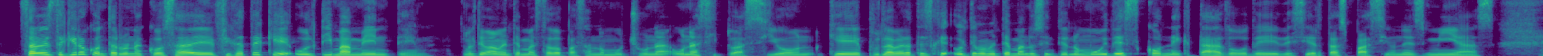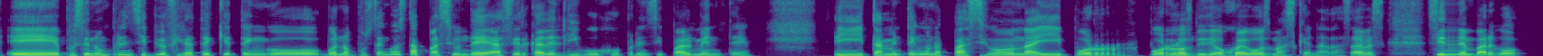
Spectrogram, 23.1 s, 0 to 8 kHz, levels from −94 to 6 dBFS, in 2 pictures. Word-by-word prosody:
¿Sabes? 235 +2 +7
Te 245 - 0
quiero 295 +5 +1
contar 170 - +2
una 190 +1 0
cosa, 175 +2 +3
eh 150 -3 +4
fíjate 225 - -2
que 235 - 0
últimamente 115 - 0 0.2
últimamente 125 -3 0
me 115 - -4
ha - - -1
estado 120 +2 -1
pasando 105 +2 -7
mucho 110 +2 -9
una 120 0 -2
una 135 +3 -1
situación 105 -6 -4
que, 115 -3 +2
pues, 140 - -10
la 140 - +7
verdad 155 +7 +2
es 200 - -5
que, - - +2
últimamente 180 +1 +1
me 175 - -1
ando 175 +2 -1
sintiendo 160 -3 -4
muy 155 +1 -1
desconectado 140 - 0
de 95 0 -3
de 100 +1 -8
ciertas 115 +6 -2
pasiones 110 +2 -3
mías. 100 -5 -4 0.4
Eh, 130 0 +7
pues 150 +4 -3
en 185 - +3
un 220 +1 -2
principio 210 -8 -3
fíjate 170 +2 -1
que 175 - -4
tengo, 150 +1 0
bueno, 170 -2 0
pues 160 0 -13
tengo 240 +5 -3
esta 285 -1 +4
pasión 120 +1 -1
de 160 +3 +4
acerca 130 +8 +2
del 155 -6 -2
dibujo 110 +5 -7
principalmente. 105 0 -3 0.6
Y 115 -2 0
también 125 +4 0
tengo 155 +1 -1
una 170 +1 -1
pasión 120 -2 +1
ahí 115 +1 +3
por 115 -5 -2
por 120 0 +2
los 120 -3 +3
videojuegos 105 -1 +2
más 95 -1 -5
que 90 - -8
nada, 80 -3 -12
¿sabes? - - -2 0.3
Sin 140 -1 +2
embargo, 180 +8 +2
130 Hz, 180 wpm, -24 LUFS, 110-170 Hz, 0.6 s, Sabes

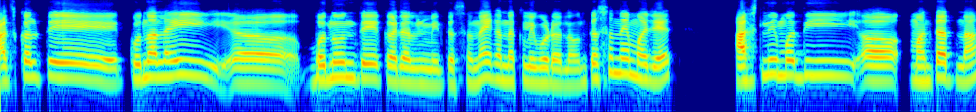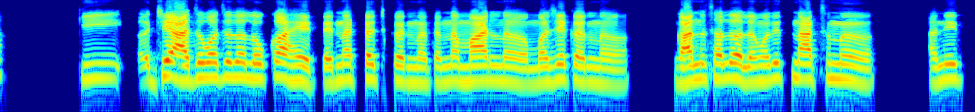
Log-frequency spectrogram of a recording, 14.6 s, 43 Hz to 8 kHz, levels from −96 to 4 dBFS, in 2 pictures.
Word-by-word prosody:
आजकाल 185 +6 -2
ते 225 - 0 0.5
कुणालाही 225 -1 -3
अ, 165 -2 -3 0.2
बनवून 215 +2 -3
ते 205 -1 0
करेल 175 -2 -2
मी 155 - -8
तसं 160 +1 -10
नाही 215 +1 -2
का 195 - -5
नकली 180 -1 -6
बोडा 160 -2 -3
लावून, 155 +2 -11
तसं 205 +7 -6
नाही 260 - -2
मजा 195 -4 -2
येत. 195 +5 -1 0.5
असलीमध्ये 240 +2 -7
अ, 185 -1 -1
म्हणतात 185 +4 0
ना, 180 +2 -3 0.6
की 200 +1 -5 0.5
जे 235 - +7
आजूबाजूला 220 +3 +7
लोकं 205 +2 0
आहेत. 185 -5 +5
त्यांना 185 +4 +1
टच 200 -1 +2
करणं, 175 -2 -1
त्यांना 180 +1 -2
मारणं, 185 -2 +4
मजे 175 +4 +1
करणं. 165 -4 -1 0.4
गाणं 190 +4 +7
चालू 205 +1 0
झाल्यावर 185 -2 +3
मध्येच 210 +3 -1
नाचणं 200 -4 +3 0.4
आणि 195 +4 -2
190 Hz, 165 wpm, -24 LUFS, 175-215 Hz, 0.6 s, जे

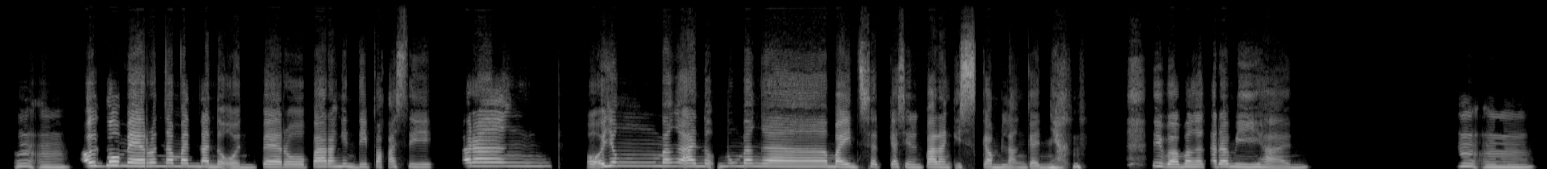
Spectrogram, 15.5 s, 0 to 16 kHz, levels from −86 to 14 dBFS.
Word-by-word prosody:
Mm. 250 -4 -4 0.2
Although, 360 +4 +5
meron 320 -1 +5
naman 300 -2 +2
na 275 - +1
noon, 220 -3 -3
pero 245 -2 0
parang 275 +1 +2
hindi 260 -2 -4
pa 260 +1 -5
kasi 255 0 -6 0.3
parang 335 +1 +3 0.8
oo, - - +3
yung 350 0 -4
mga 325 -1 +1
ano, 300 0 -4
yung 310 +3 -7
mga 305 -1 +1 0.6
mindset 260 -1 0
kasi 255 0 -5
nun 235 -1 -5
parang 245 0 +3
scam 230 -2 +1
lang, 210 +1 -7
ganyan. 210 0 -2 0.8
Di 315 -4 -3
ba 255 -1 +4
mga 270 -1 0
karamihan. 245 -6 -2 1.5
Mm. 245 -4 -2
260 Hz, 115 wpm, -23 LUFS, 240-305 Hz, 1.5 s, Although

